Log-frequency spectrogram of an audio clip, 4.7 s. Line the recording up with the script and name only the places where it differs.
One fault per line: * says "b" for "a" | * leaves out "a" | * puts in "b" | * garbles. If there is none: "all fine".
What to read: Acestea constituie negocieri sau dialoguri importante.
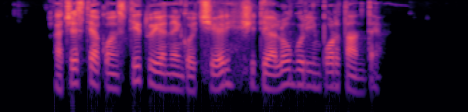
* says "și" for "sau"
